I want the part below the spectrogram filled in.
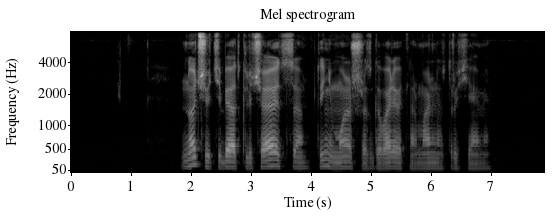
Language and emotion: Russian, sad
